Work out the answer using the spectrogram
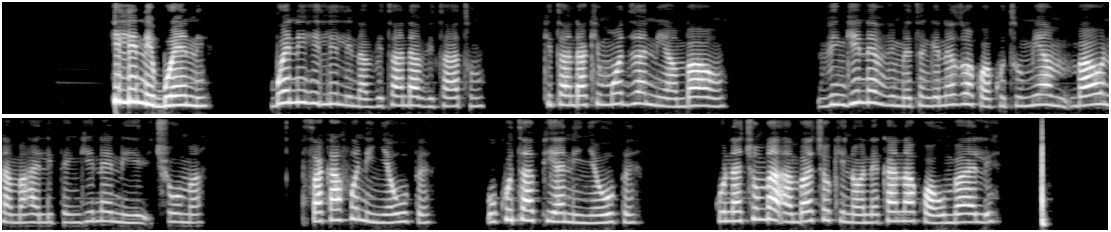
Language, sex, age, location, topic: Swahili, female, 25-35, Nairobi, education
